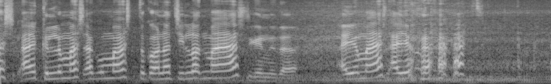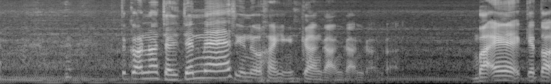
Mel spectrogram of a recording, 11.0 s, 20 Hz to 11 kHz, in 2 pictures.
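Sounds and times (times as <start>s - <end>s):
motor scooters riding past: 0.0s - 10.8s.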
